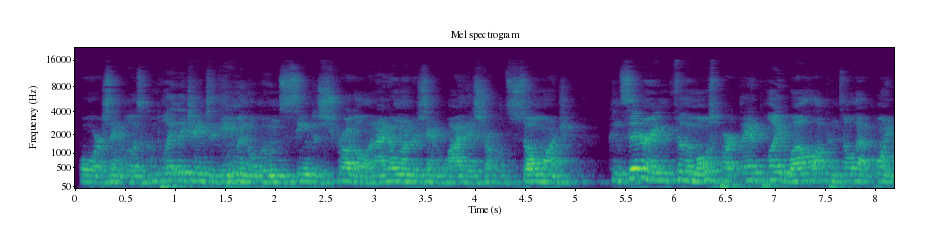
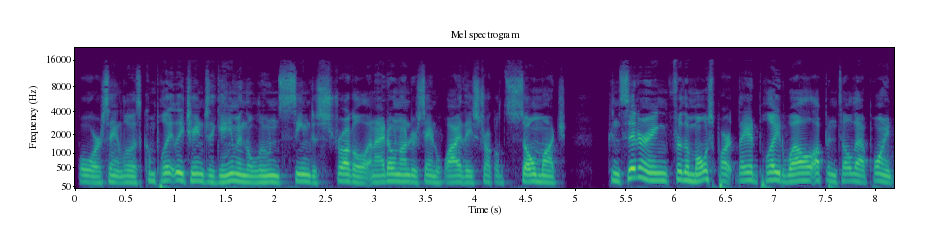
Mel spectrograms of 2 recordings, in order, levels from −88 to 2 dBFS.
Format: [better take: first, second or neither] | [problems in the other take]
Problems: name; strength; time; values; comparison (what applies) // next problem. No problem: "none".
second | room echo; noticeable; dies away in 0.5 s // off-mic speech; far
